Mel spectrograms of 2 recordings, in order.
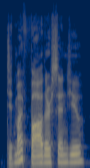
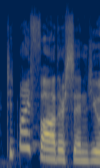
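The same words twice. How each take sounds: First: It is said in a plain, earnest way. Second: It is said in a coy, teasing way.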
